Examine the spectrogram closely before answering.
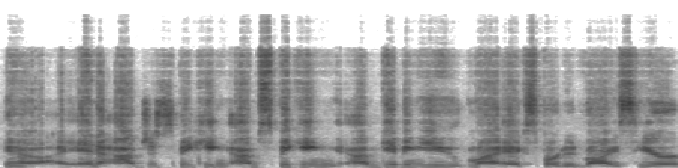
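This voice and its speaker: Her pitch is medium and her pitch variation ordinary as a woman talks at a moderate pace. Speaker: actress and crypto interview guest. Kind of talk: casual chat. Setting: live audio stream on social media. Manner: animated.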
